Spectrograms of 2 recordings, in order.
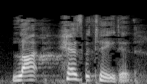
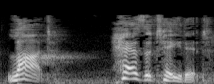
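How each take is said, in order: First: Said in the usual way. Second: Lot, then a long pause, then hesitated drawn out slowly; dramatic pause. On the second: Shown as a demonstration. Preacher stressing Lot's delay to the church, pause after Lot.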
